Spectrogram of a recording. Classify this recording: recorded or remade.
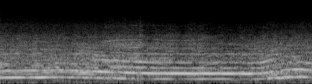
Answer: recorded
